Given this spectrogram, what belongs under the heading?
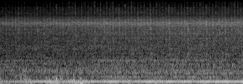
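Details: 2004 Jeep Liberty 3.7L V6 4x4, about 67k miles, warmed up with temperature gauge just below middle, after replacing water pump, tensioner/idler pulley, thermostat and serpentine belt; smooth even idle, steady low drone, no knocks, ticks or whine.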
